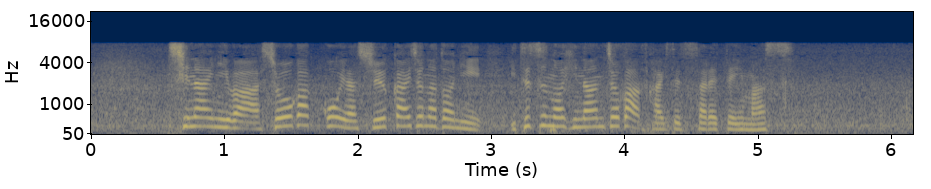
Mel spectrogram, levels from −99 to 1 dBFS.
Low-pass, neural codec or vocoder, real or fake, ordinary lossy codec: none; none; real; none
